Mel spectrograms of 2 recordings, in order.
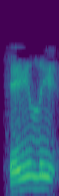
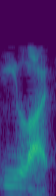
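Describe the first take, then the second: First: It is pronounced the Hebrew way. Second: It is pronounced the anglicized way. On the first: The speaker calls it right. "that's how you say it" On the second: The speaker calls it wrong. "I know in English it looks like"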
